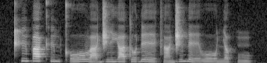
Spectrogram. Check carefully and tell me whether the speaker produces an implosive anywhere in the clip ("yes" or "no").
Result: yes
